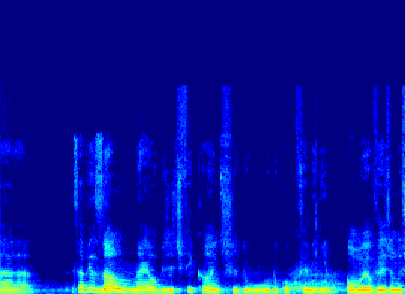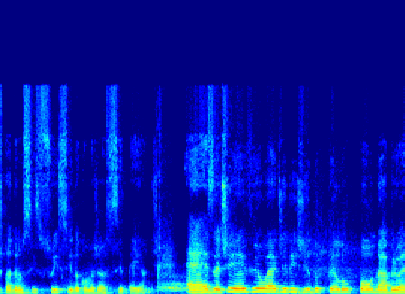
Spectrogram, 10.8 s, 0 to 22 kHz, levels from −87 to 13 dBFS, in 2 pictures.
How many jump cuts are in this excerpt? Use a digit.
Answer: 0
